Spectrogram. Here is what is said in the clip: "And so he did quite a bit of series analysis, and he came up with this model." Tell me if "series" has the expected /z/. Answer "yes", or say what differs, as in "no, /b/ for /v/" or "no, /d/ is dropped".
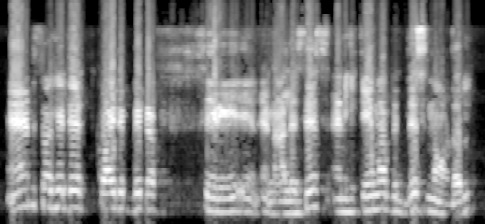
no, /z/ is dropped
